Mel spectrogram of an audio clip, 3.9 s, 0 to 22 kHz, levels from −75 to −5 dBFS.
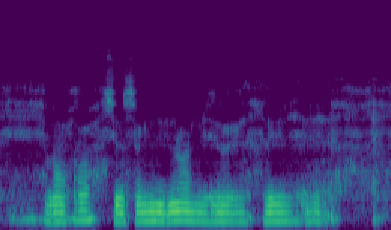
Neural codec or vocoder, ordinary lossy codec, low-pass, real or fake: autoencoder, 22.05 kHz, a latent of 192 numbers a frame, VITS, trained on one speaker; none; none; fake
